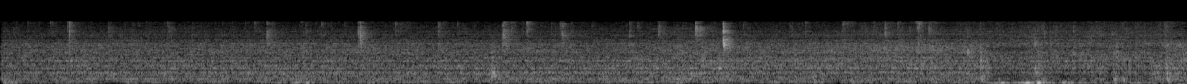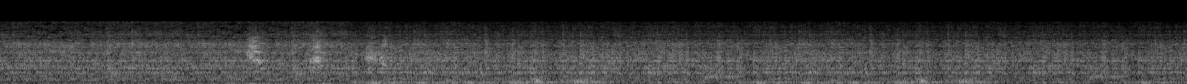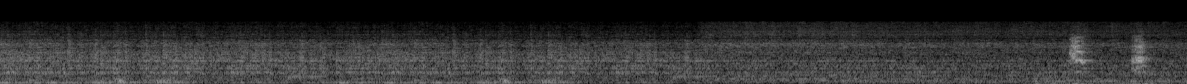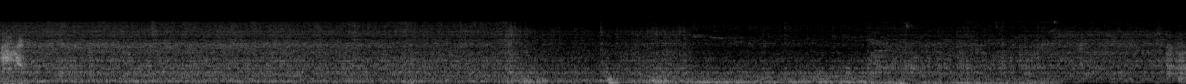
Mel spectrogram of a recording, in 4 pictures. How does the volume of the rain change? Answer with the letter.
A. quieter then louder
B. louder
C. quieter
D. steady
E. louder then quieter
C.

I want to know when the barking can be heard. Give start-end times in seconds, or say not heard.
14.2-15.9, 34.0-35.9.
